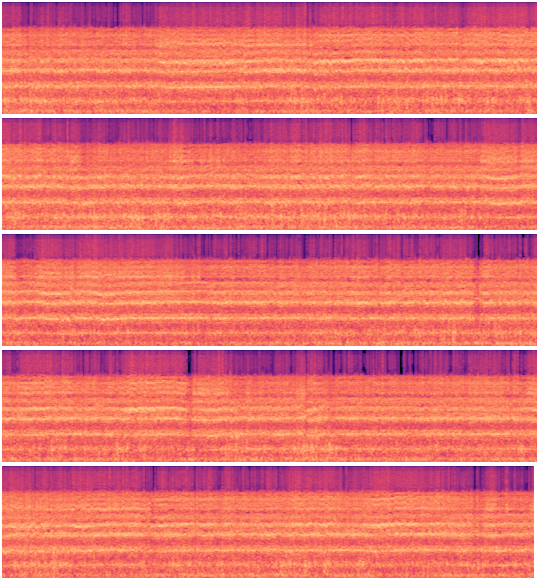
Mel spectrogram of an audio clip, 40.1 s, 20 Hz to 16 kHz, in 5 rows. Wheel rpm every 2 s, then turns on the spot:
230, 220, 220, 230, 230, 230, 230, 230, 230, 230, 230, 230, 230, 220, 230, 230, 220, 230, 230, 230.
none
